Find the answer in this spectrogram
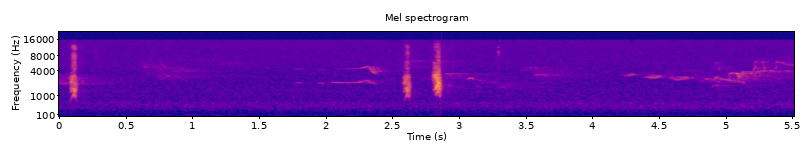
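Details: Fieldfare (Turdus pilaris): one sharp clack at the start, a thin squeaky twitter, then two loud harsh clacks close together, followed by quieter wheezy warbling.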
